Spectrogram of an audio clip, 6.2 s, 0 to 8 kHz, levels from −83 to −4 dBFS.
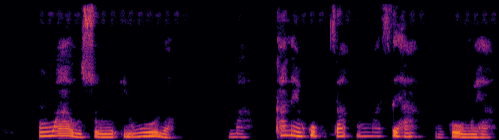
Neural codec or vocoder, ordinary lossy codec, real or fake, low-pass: none; none; real; none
